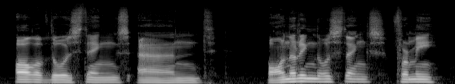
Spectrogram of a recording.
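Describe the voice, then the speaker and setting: In a Glaswegian accent, a man speaks very slowly with ordinary pitch variation, on a very clean recording with a silent background. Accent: Glaswegian Scottish. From Scotland (Clydebank, Glasgow). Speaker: therapist. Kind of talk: podcast interview.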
